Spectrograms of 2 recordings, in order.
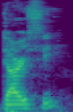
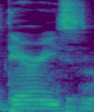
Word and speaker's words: Darice: Like you're writing a letter to Reese. You'd be like, Dear Reese.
